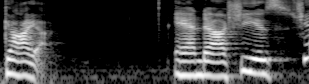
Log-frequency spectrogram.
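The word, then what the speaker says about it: G'iah: is all growns up and her name is pronounced Gaia and uh she is she has some relationship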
